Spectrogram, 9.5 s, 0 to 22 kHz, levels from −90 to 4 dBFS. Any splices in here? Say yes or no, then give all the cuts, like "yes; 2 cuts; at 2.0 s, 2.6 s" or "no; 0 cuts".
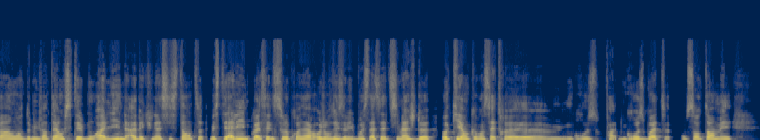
yes; 2 cuts; at 2.6 s, 5.4 s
